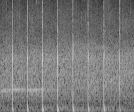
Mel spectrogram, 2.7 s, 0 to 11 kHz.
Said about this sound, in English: Now, we know that 99% of that applause goes to her.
